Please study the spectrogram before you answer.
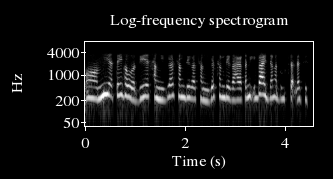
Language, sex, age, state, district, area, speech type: Manipuri, female, 60+, Manipur, Imphal East, urban, conversation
